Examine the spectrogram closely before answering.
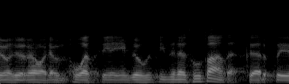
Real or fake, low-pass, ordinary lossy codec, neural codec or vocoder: fake; 7.2 kHz; AAC, 96 kbps; codec, 16 kHz, 0.5 kbps, FreqCodec, larger model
